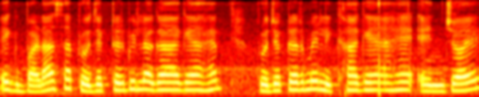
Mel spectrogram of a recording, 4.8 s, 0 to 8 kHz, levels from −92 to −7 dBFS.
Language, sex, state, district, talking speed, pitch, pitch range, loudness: Hindi, female, Delhi, New Delhi, 185 wpm, 230 Hz, 210-240 Hz, -17 LUFS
